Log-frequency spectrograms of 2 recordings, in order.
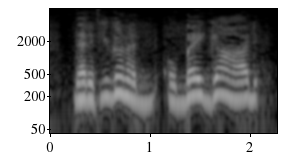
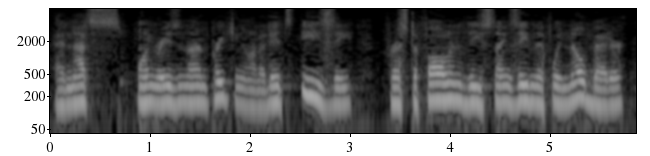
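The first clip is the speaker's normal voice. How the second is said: ordinary talk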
